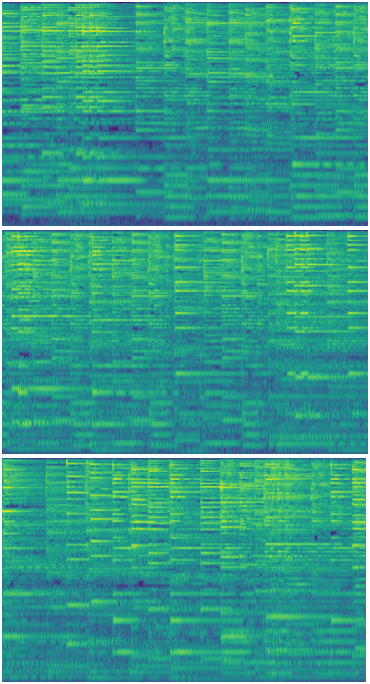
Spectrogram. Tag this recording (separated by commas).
Music, Classical music, Piano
